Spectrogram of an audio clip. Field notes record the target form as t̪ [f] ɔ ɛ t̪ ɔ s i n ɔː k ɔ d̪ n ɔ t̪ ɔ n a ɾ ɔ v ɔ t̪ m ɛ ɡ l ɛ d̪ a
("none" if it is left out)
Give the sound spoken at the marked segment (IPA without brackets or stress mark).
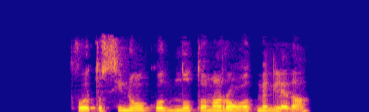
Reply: v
